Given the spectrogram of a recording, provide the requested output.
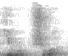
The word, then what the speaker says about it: Yahushua: Donc c'est bien Yahushua, pas c'est écrit Y-A, mais ça se prononce Yé, parce qu'en anglais, plutôt en hébreu, le Yé c'est le masculin, donc on dit Yahushua.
